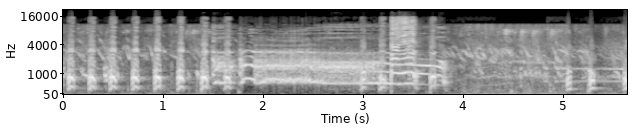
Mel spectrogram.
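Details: A rapid series of short, sharp clucks from farm chickens, about two a second, gives way to a rooster's long, steady crow of over two seconds. Softer clucking resumes afterward among free-range and farmed hens.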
